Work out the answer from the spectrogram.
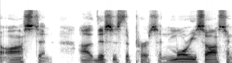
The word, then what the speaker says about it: Maurice: Maurice Austin. I even note that they pronounced it Morris.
